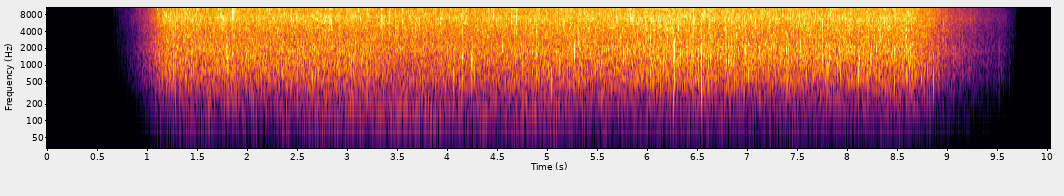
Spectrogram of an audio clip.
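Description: Steady rain with a few sharper drop ticks. It fades in about a second in and fades out just before the end.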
